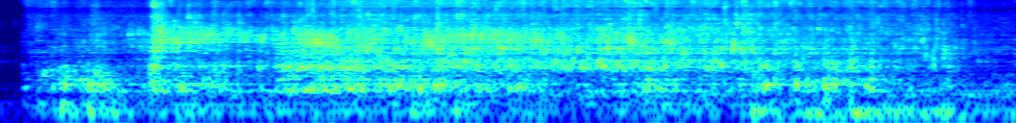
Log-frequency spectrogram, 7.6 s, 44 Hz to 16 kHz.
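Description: A 1.6-gallon toilet with a long flush roars steadily for several seconds, loud and close, then tapers slightly at the end with no voices over it.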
